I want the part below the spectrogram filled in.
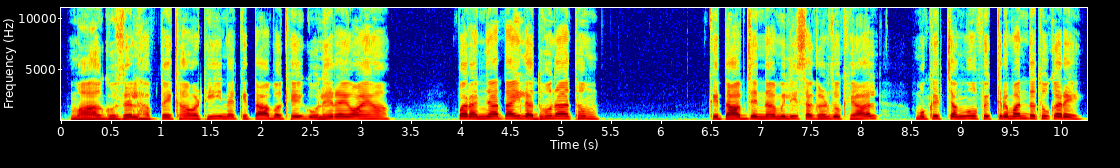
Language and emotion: Sindhi, fearful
